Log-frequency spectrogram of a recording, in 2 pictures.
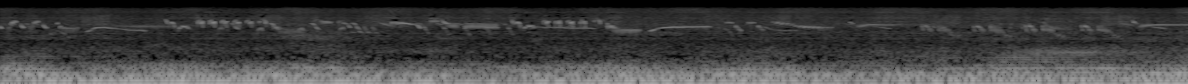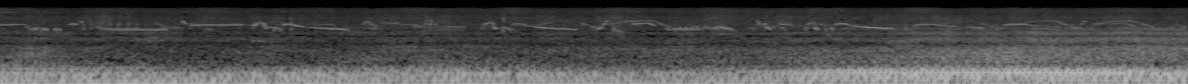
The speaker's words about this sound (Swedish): Kommer de in för landning?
